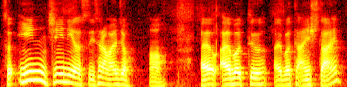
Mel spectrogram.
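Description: Her voice is notably low and darkish, with big pitch swings, as this English teacher from South Korea runs a wordplay-based vocab lesson. Between long, syllable-by-syllable repetitions of English words, she keeps quizzing her audience.

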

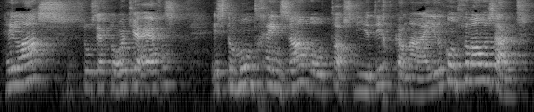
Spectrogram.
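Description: A woman with a Dutch accent, a spiritual caregiver giving a gentle, conversational sermon from home. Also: medium pitch, unhurried, far from the mic. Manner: gentle, conversational preaching with fillers. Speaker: spiritual caregiver leading a service. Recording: very echoey room, voice off-mic.

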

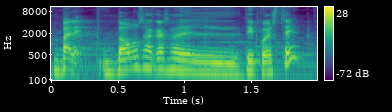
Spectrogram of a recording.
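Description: This gaming streamer, a woman with a Spain Spanish accent, has a fairly low voice at a normal speed. Her casual commentary is talkative, exclamatory, and sprinkled with swearing, and game music plays faintly in the background.

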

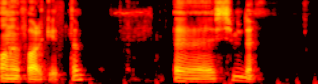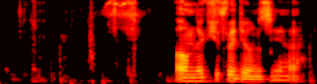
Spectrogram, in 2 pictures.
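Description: Speaking at a measured pace with a voice on the low side, a young male gaming YouTuber chats his way through casual gameplay commentary. He throws playful curses at the bots and raises his voice to a shout when frustrated.

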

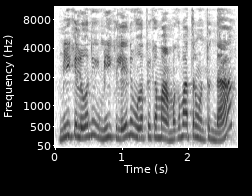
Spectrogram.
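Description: A woman's voice: a little high, fairly quick, husky, voice pushed up. Woman reading as an angry young working mother. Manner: sharp, indignant retorts.

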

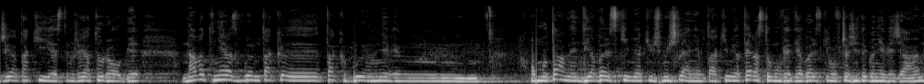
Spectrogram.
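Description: A man giving an earnest, halting personal testimony to an audience, with many restarts, nervous before the crowd. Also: sits high, warm tone, slight background noise. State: nervous, stage fright.

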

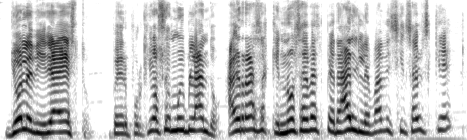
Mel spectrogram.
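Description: A man's voice: very high voice, racing, fairly bright tone, no echo, soft background music. A middle-aged man with a Mexican Spanish accent, hosting a casual radio advice chat in a slangy, rambling, self-mocking way. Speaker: radio host.

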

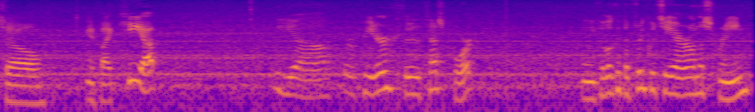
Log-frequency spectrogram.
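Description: A man's high-pitched, animated voice moves at a moderate pace with frequent pauses as he tours his amateur radio equipment hands-on, explaining and thinking aloud casually. The small indoor room holds radio racks, he records on a handheld camera or phone, and loud fan and ventilation noise runs throughout.

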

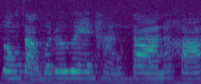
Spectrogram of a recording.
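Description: A woman's voice: moderate pace, highs cut off. A young woman, a beauty vlogger at home, chatting casually while she walks through a makeup tutorial. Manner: chatty, friendly, talks while applying makeup. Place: at home by a window in natural light. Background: passing trains.

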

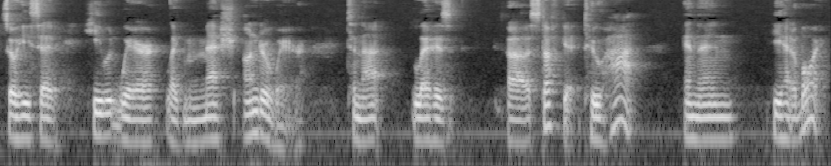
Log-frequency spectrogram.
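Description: Sitting on the couch in his living room at night, this thirty-something vlogger talks in a loose, rambling way, circling back on points and filling gaps with fillers. He speaks slowly in a fairly low voice, and the recording has a roomy sound.

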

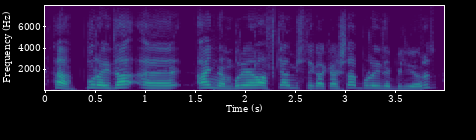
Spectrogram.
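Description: A chatty gaming host with a very high voice, talking fast and jumping from calm narration to startled shouts. He keeps calling out to his viewers as friends. The sound is dry and a bit muffled, like a cheap home microphone. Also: clear, resonant tone, no echo. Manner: chatty, excitable, constantly addressing viewers as friends. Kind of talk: let's-play gameplay commentary.

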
